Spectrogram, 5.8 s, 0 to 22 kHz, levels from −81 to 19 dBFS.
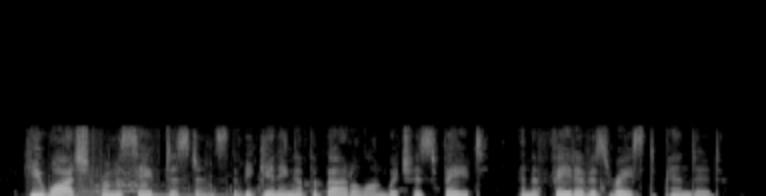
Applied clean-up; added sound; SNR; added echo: classical method spectral subtraction.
